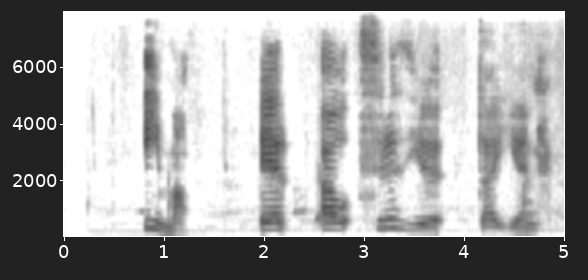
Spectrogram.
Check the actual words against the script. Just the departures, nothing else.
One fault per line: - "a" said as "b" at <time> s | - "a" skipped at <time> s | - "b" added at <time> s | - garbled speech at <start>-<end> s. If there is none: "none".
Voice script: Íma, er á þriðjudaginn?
none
